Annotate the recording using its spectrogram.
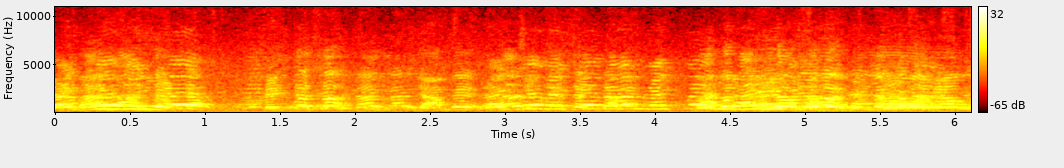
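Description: Several voices talking and calling out over one another, with no single clear speaker.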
